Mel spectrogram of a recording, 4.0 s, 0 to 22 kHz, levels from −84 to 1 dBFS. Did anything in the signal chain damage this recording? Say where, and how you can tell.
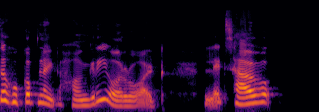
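No, nothing in the signal chain damaged this audio.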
